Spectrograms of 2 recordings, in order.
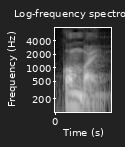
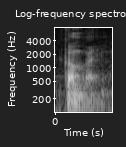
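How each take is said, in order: First: The stress is on the first syllable. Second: The stress is on the second syllable. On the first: It is used as a noun. "C ओ M का उच्चारण ओ होगा क्योंकि पहले से stress है, noun है।" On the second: It is used as a verb. "अगर verb के रूप में इस्तेमाल हुआ"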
